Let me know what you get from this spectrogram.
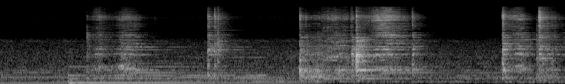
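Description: A perforated steel skimmer scraping and clinking against an aluminium pot and a steel plate as boiled mushrooms are scooped out of the water, a series of irregular clatters loudest about three and a half seconds in.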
